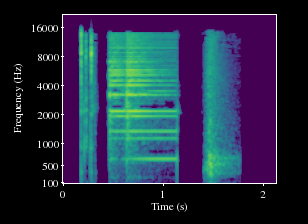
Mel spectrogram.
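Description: Subscribe-button animation sound effect: a quick double mouse click, then a bright bell ding that rings for under a second and cuts off abruptly, followed by a short thump.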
